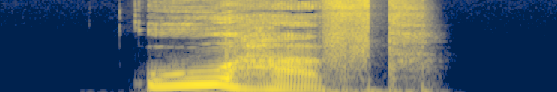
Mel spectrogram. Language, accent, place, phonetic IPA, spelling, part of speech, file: German, Germany, Berlin, [ˈuːhaft], U-Haft, noun, De-U-Haft.ogg
- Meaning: Short for Untersuchungshaft (“remand”)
